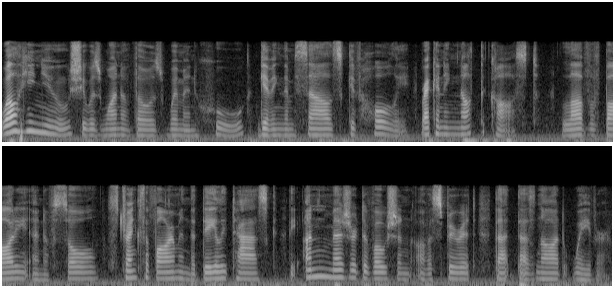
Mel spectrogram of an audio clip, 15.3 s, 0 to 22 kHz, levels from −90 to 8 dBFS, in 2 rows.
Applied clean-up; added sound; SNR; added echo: none; none; none; none.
